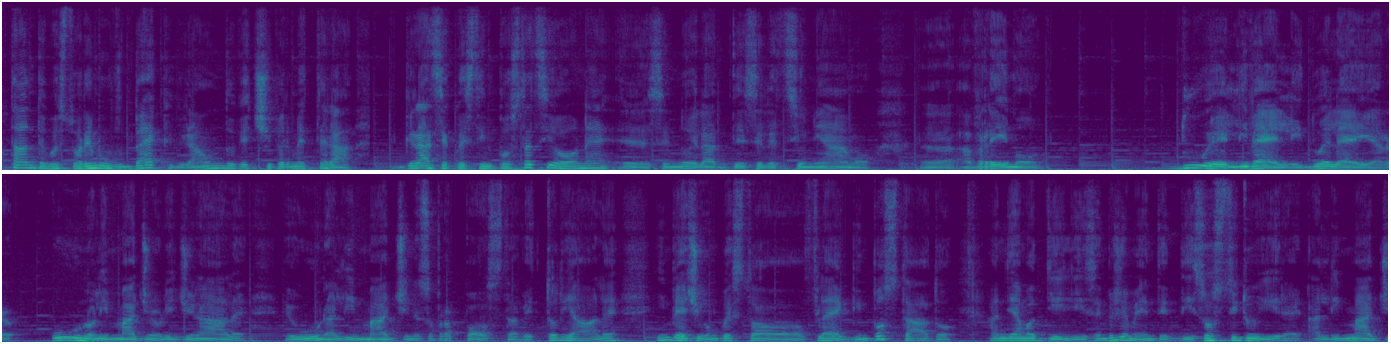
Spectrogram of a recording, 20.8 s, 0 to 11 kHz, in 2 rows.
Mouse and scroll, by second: 0.7 click, 1.9 click, 4.6 click, 12.1 click.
